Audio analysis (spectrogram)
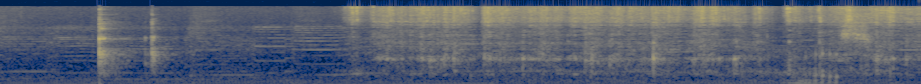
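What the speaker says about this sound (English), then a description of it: "Whisk the rub around, get it all mixed together." A whisk scrapes steadily around a bowl, mixing a spice rub of kosher salt, fresh cracked pepper and cayenne for smoked baby back ribs. The scratchy stirring runs continuously and close, after a few sharp clinks at the start.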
